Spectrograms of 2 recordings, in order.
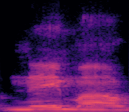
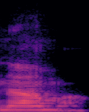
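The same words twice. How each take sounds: First: The first vowel is a long A sound. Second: The first vowel is a soft, short sound. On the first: The speaker calls it right. "they pronounce it with a long A" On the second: The speaker calls it wrong. "not a soft vowel sound"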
